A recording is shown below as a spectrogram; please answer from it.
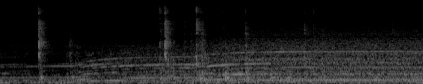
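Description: Small electric fan on a homemade styrofoam-box air cooler speeding up after a few clicks at its controls. Its motor hum rises in pitch over about two seconds, then settles into a steady whine.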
